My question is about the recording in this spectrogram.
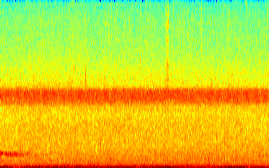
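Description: Insects droning in one steady high-pitched tone, over a low rumbling noise.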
